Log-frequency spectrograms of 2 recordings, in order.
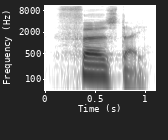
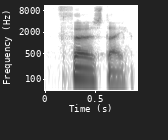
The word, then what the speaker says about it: Thursday: tuesday tuesday and thursday put your tongue between your teeth for the f sound thursday exactly the same as thank you so much tuesday thursday and with numbers when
